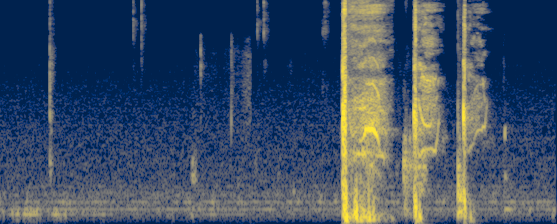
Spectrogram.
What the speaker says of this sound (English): Post-COVID cough.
